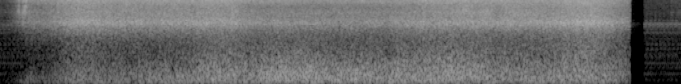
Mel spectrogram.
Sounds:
water, hiss

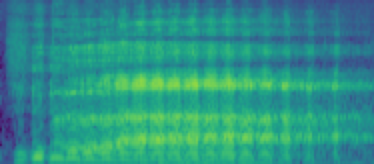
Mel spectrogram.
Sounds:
human voice, laughter

